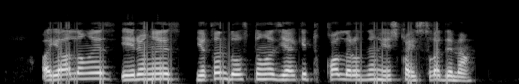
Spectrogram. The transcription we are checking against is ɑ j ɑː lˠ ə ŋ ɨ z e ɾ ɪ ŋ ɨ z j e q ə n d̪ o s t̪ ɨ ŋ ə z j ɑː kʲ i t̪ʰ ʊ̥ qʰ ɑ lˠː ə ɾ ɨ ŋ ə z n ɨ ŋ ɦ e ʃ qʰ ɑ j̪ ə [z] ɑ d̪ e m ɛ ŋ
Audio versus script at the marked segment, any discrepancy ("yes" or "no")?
yes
